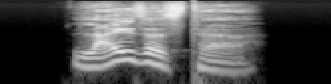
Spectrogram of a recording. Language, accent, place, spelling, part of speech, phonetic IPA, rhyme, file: German, Germany, Berlin, leisester, adjective, [ˈlaɪ̯zəstɐ], -aɪ̯zəstɐ, De-leisester.ogg
- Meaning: inflection of leise: 1. strong/mixed nominative masculine singular superlative degree 2. strong genitive/dative feminine singular superlative degree 3. strong genitive plural superlative degree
